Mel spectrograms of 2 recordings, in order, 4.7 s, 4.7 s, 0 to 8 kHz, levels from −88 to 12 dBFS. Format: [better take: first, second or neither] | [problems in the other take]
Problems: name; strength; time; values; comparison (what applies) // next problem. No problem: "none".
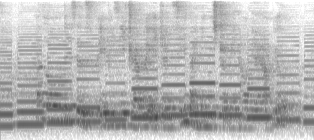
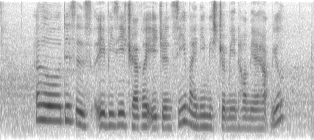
second | background sound (Wind instrument, woodwind instrument); 1 dB above the speech // room echo; dies away in 0.9 s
